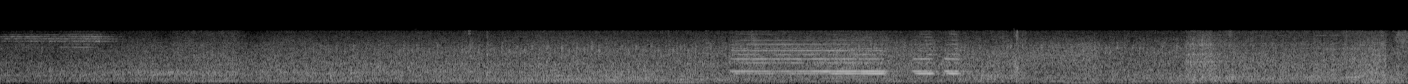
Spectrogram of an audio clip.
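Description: A vehicle horn over steady street noise. One long blast comes about seven seconds in, followed by two short toots. A fainter, higher horn sounds briefly at the start.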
